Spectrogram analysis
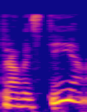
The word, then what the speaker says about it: травестія: У словах український урочистий травестія наголос падає на другий склад. Ні, на третій. Рахуємо. Травестія. 1 2 3. Третій склад.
